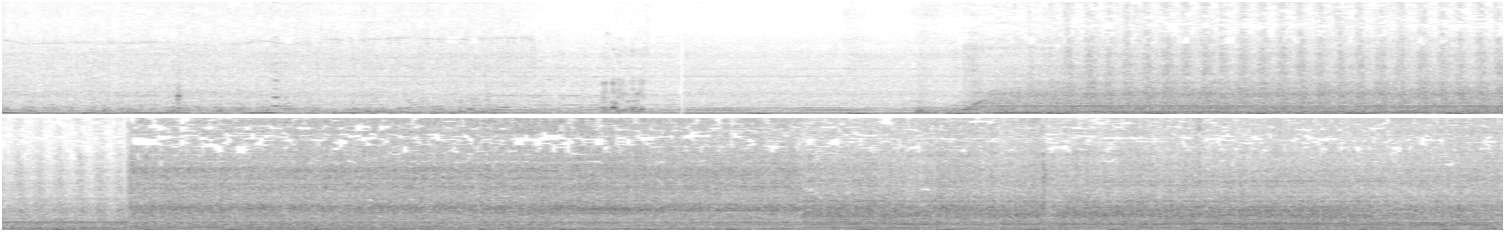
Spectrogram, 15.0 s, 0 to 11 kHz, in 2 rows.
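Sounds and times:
panel saw motor whine: 4.8 - 15.0
loud steady rushing noise: 6.8 - 15.0.

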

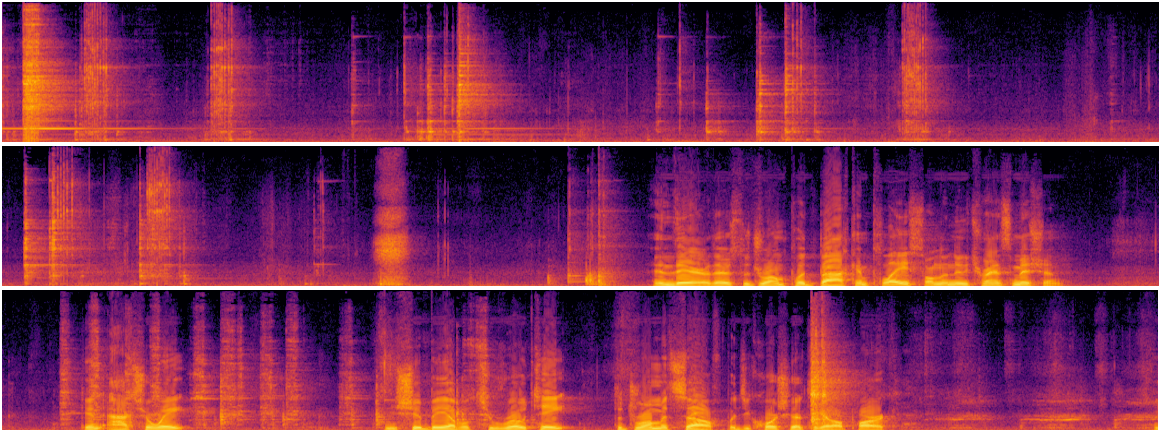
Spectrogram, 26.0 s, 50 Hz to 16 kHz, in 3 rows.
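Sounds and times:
wrench clicking on metal bolts: 0.0 - 2.0, 3.0 - 3.8, 5.0 - 7.1.

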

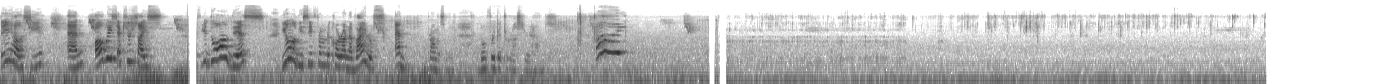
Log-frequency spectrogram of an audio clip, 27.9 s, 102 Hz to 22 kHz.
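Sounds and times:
drips and splashes into basin: 14.6 - 25.4
tap water running onto hands: 18.9 - 25.3.

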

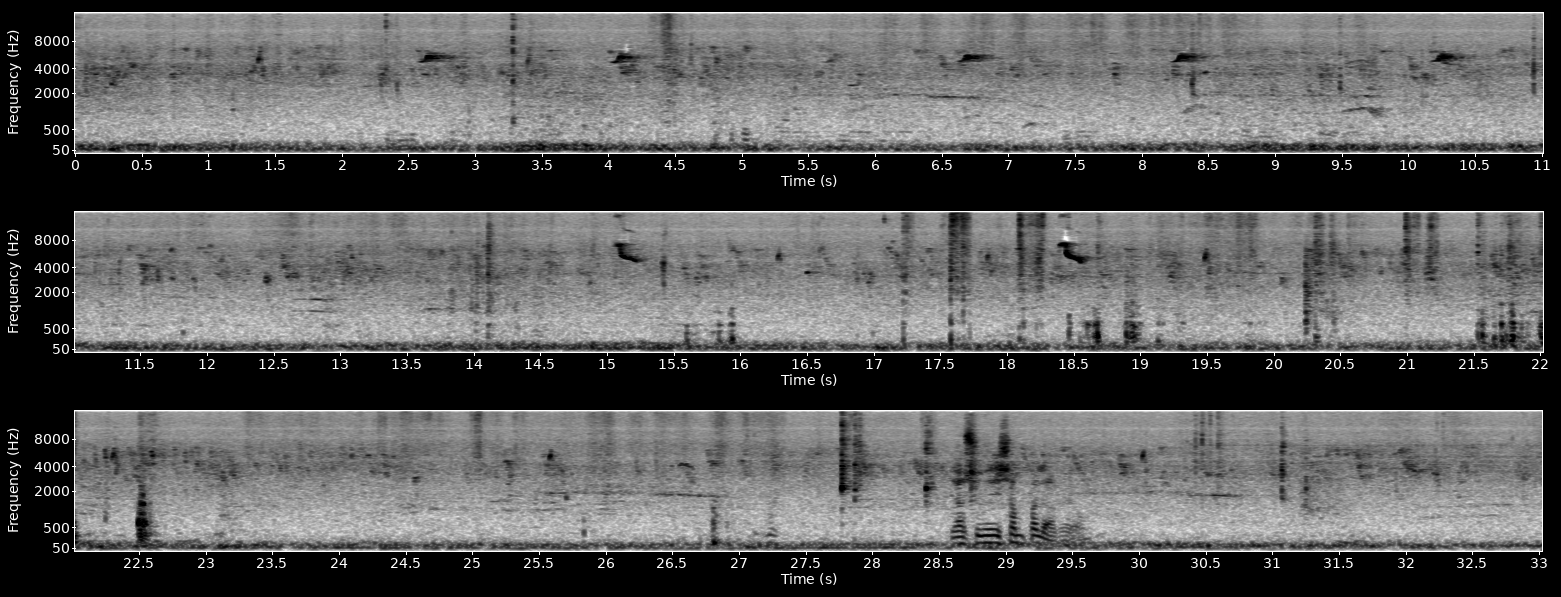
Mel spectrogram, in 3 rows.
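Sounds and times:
bird chirps: 7.8 - 33.0.

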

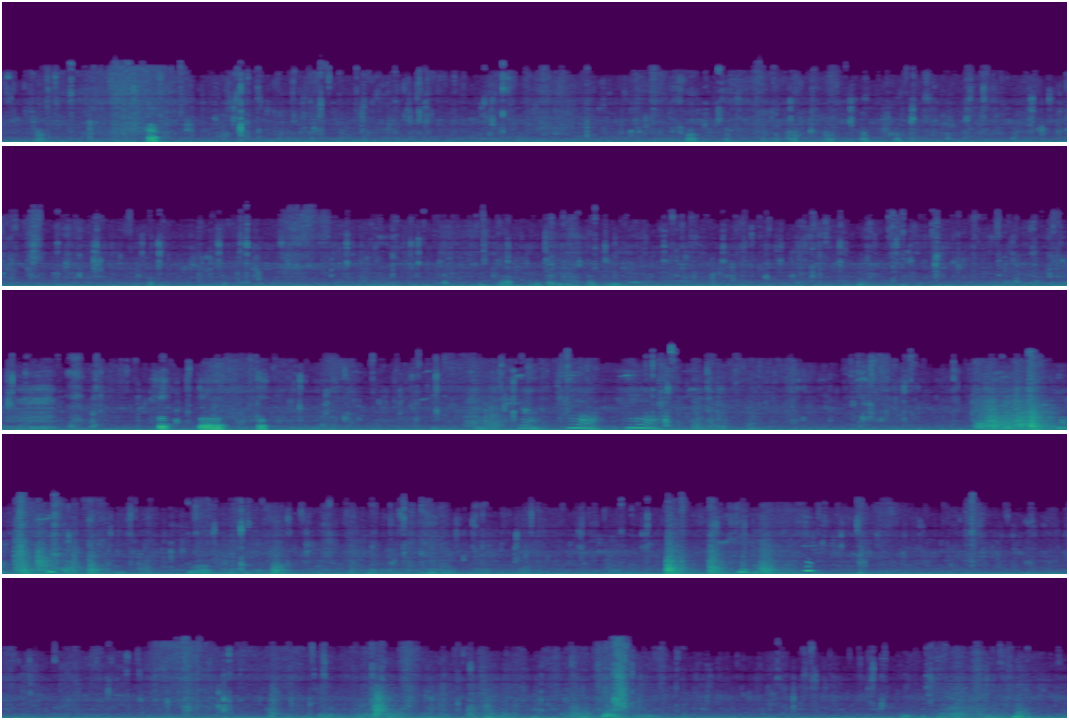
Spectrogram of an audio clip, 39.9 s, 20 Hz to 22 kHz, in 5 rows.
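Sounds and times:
puppies lapping wet food: 0.0 - 39.9
steady low hum: 0.0 - 39.9
puppy squeaks: 19.0 - 21.4, 29.3 - 30.2.

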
